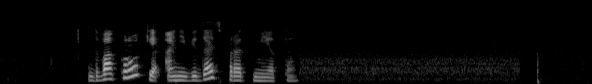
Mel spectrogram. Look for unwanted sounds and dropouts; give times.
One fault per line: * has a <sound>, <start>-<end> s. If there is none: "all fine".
all fine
